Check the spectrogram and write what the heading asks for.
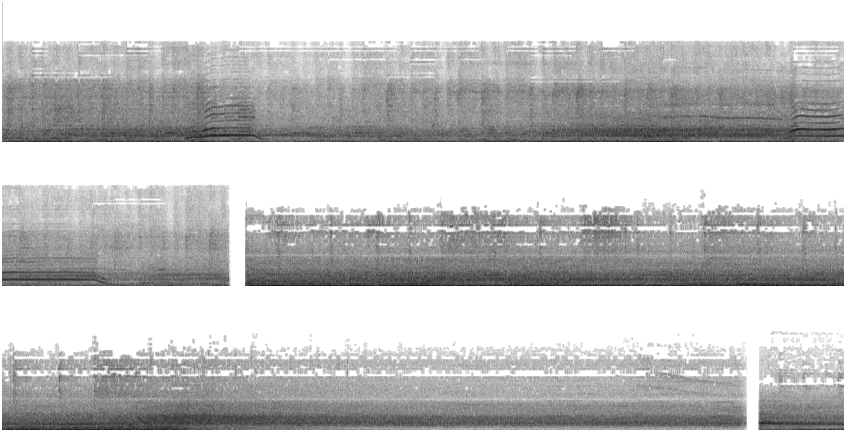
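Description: Live pop-rock band playing loud with strong bass at an arena concert, with high drawn-out screams from fans over it, recorded on a phone. About midway the sound cuts off abruptly into another stretch of loud band music, and near the end the music falls away, leaving the crowd cheering and screaming.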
